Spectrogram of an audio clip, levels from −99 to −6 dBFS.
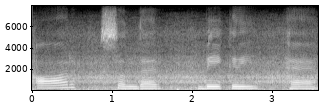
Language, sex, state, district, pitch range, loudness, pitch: Hindi, female, Chandigarh, Chandigarh, 180-200 Hz, -14 LUFS, 185 Hz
